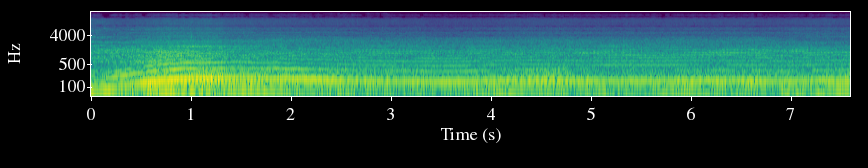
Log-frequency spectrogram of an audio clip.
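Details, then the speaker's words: Volvo Penta 4.3 with aftermarket throttle body fuel injection, boat load test in a tank, held at about 3800 rpm in forward: steady high-rev tone surging slightly, bubbles at prop; propeller cavitating; engine temperature 148–150 with 195 thermostat, running cold. "3800 yeah cavitating the prop a little bit I can hear it kind of surge all right well you could see the bubbles around the prop it would cavitate the prop"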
